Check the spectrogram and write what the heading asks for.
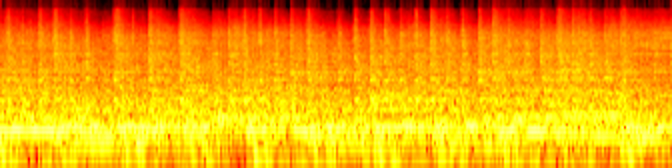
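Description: Live percussion music: a drum kit with cymbals played loud in dense, rapid strokes over a held low note.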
